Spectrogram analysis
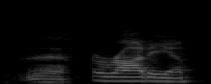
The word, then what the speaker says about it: Aradia: I can't remember how her name's pronounced. I am. Aradia.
